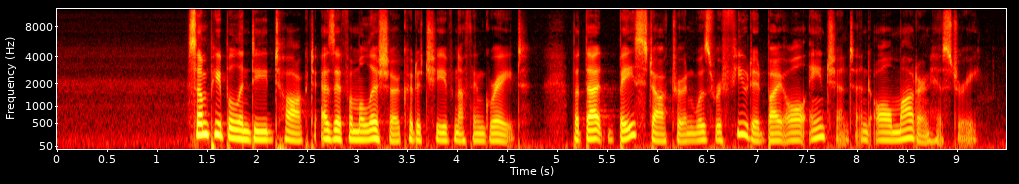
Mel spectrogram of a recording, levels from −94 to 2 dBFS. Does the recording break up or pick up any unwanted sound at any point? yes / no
no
